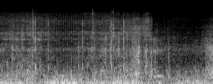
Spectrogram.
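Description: Mountain bike riding fast down a rough dirt trail: wind rushing over the camera microphone and tyres rumbling over the ground, with short clicks and knocks from the bike over the bumps. The hiss eases off about one and a half seconds in.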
